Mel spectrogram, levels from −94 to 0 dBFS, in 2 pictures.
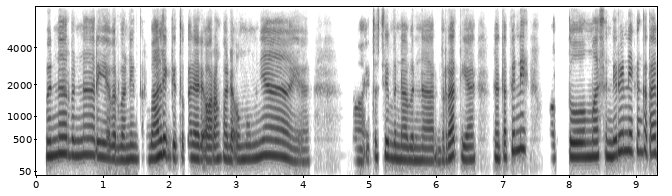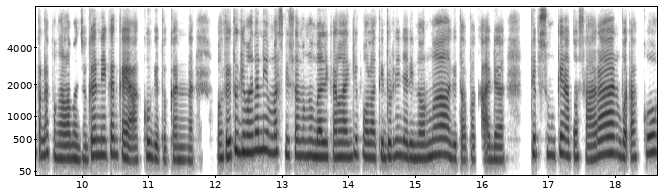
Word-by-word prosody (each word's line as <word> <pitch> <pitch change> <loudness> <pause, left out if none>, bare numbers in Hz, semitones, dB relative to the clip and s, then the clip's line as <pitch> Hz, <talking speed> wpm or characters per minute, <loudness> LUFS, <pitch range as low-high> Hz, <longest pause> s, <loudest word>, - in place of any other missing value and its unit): Benar 250 +4 +3
benar, 250 +1 0
iya 220 -1 +1
berbanding 190 +1 0
terbalik 210 +7 +3
gitu 205 - -2
kan 210 - -3
dari 195 -1 +2
orang 190 +2 +1
pada 195 -2 +1
umumnya, 200 +5 -1 0.4
ya. 165 - -9 0.8
Wah 170 -1 -7
itu 185 - -10
sih 235 - +1
benar-benar 180 -3 -1
berat 210 +7 +2
ya. - - +1 0.4
Nah 205 - 0
tapi 220 +7 -2
nih, 345 0 +2 0.4
waktu 205 +2 -5 0.3
Mas 230 +1 +2
sendiri 240 +4 +2
nih 310 -1 +2
kan 305 - -3
katanya 275 -3 0
pernah 260 +3 -1
pengalaman 200 -2 +1
juga 195 +5 0
nih 250 0 +1
kan 265 - +3
kayak 210 -4 +4
aku 185 - -16
gitu 180 -2 -4
kan. 190 -1 -1
Nah, 175 - -4 0.4
waktu 210 +2 -1
itu 280 - 0
gimana 290 +2 +5
nih 325 - +2
Mas 285 +1 0
bisa 250 0 -2
mengembalikan 225 -2 +2
lagi 220 +3 0
pola 220 -2 +1
tidurnya 225 +2 0
jadi 215 -1 +1
normal 235 +5 +2
gitu. 205 - -5
Apakah 190 0 -7
ada 190 0 -1 0.5
tips 260 -1 0
mungkin 250 +3 0
atau 215 -2 -3
saran 240 +8 +4
buat 210 - 0
aku? 225 +4 -9
220 Hz, 185 wpm, -23 LUFS, 195-245 Hz, 0.8 s, gimana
